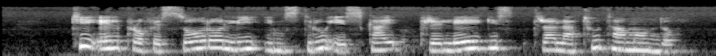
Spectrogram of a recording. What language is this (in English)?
Esperanto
